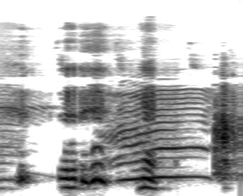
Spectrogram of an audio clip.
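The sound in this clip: Cattle moo at a cattle farm in the lower part of a city. Several drawn-out, harmonic lowing calls of varying length follow one another with short gaps between them.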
